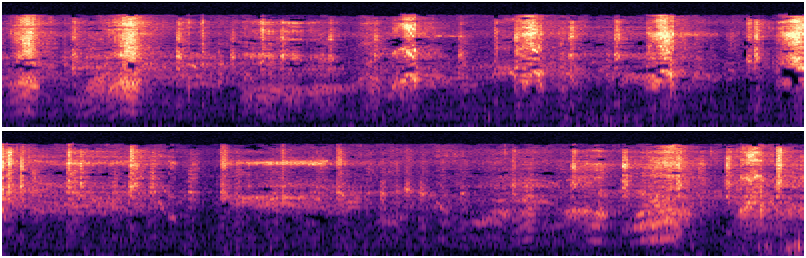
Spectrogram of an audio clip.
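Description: Birds calling with short, sharp, high-pitched chirps at irregular intervals, roughly one every half second to second, with a brief thin whistle about five seconds in.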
